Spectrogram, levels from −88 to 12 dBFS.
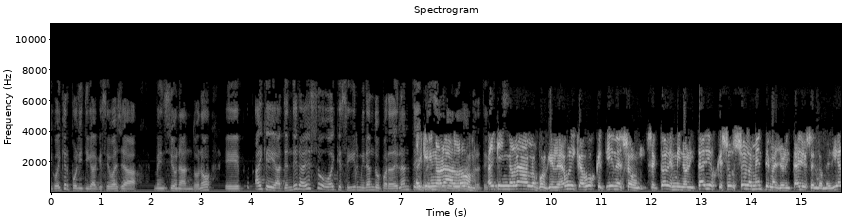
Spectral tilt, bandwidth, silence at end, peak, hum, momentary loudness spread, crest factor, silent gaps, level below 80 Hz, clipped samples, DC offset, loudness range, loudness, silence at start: -4 dB/octave; 7.6 kHz; 0 s; -4 dBFS; none; 15 LU; 18 dB; none; -52 dBFS; under 0.1%; under 0.1%; 13 LU; -19 LUFS; 0 s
